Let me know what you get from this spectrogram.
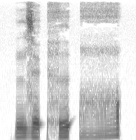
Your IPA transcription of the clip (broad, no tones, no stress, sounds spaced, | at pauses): n z ø ʔ h ɯ ʔ ɑ̤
